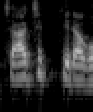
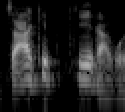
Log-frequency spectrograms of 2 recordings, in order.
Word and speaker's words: 짜깁기: 평소에 여러분이 발음을 잘해야 돼. 놀랍게도 아직도 짜집기라고 말하시는 분들이 많습니다. 정확하게 짜깁기라고 해야 되겠죠.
